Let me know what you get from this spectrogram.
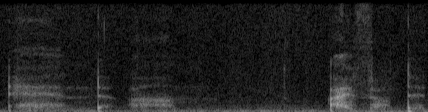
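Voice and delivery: barely audible whisper; faint, hushed ASMR question. Pretend. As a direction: whisper very softly into the mic. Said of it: "Can you do some A S M R".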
